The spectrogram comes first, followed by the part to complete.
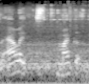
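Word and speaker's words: Alex Michaelides: This is Alex Michaelis.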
